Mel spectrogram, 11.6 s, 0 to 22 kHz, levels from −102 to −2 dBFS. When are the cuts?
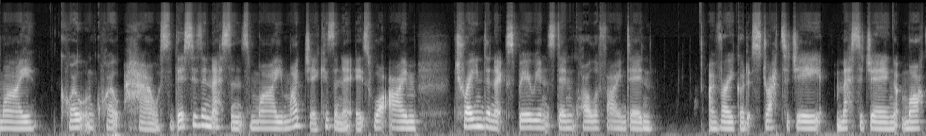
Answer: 8.8 s

